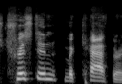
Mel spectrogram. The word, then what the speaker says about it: Tristan McCathern: us here on trending in the am it's tristan mccatherine am i saying it correctly that's right all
